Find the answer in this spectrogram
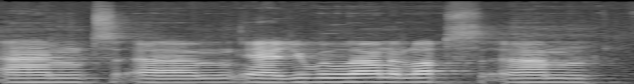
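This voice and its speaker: Noticeable background noise and audible room echo surround a man with a fairly high pitch. He speaks with a strong German accent. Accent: heavy German. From Germany. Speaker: software engineer and conference speaker. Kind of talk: conference talk. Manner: halting, many fillers.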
